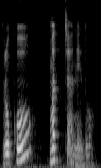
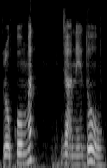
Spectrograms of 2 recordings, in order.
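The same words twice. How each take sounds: First: रोको loud and drawn out, pause, then मत जाने दो dropping away; pause after रोको. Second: रोको मत run together, rising, pause, then जाने दो falling; pause after मत. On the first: Teacher showing the moved comma, pause after रोको. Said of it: "तो यहाँ पर भी लगा". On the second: Teacher showing where the comma falls, pause after मत. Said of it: "अल्प विराम भी लगा और पूर्ण विराम भी". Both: Shown as a demonstration.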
